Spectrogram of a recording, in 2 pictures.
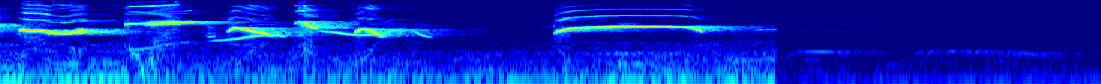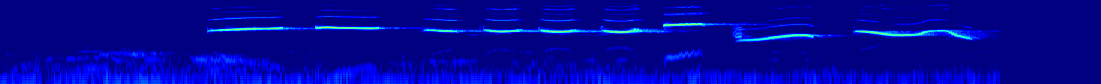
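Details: Oriental magpie-robin song used to lure birds: a burst of loud varied slurred whistles with a faint low hum, a gap, then a string of short clear whistles and a wavering note.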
